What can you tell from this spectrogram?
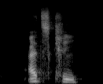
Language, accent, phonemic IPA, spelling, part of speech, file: French, France, /at.skʁi/, adscrit, adjective, LL-Q150 (fra)-adscrit.wav
- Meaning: adscript (written next to another character)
